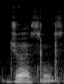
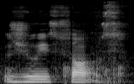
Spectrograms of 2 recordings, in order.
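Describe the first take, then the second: First: It sounds like the English words joy and essence. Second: It is said with a French-style pronunciation. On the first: The speaker calls it wrong. "it's not called joyessence, it's called something different" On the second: The speaker calls it right. "this is how it uh, you pronounce it"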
